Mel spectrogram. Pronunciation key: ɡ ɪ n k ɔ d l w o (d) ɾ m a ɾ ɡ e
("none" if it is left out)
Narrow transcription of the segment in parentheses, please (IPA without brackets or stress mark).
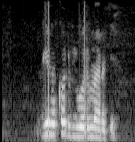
none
